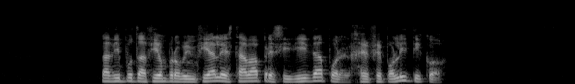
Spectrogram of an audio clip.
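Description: There are no technical faults to describe in time order in this speech recording, and the faint room noise sits about 44 dB below the voice.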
